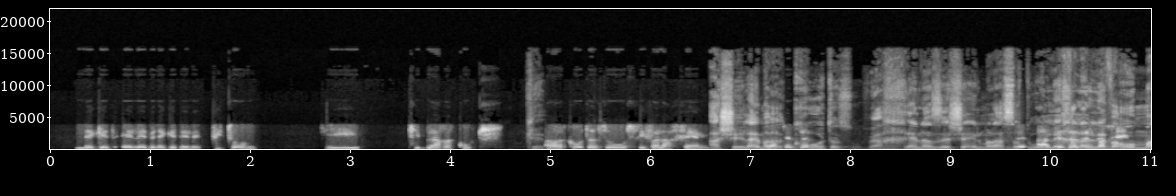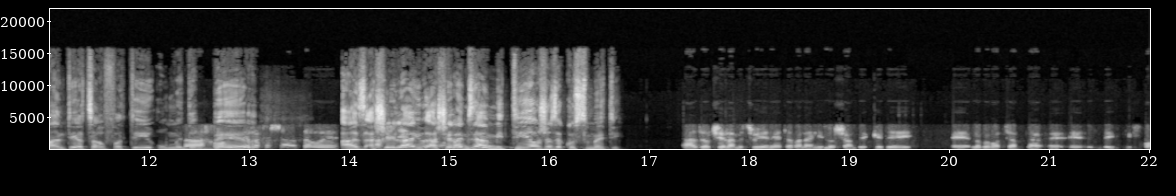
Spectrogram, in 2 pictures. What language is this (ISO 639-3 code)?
heb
